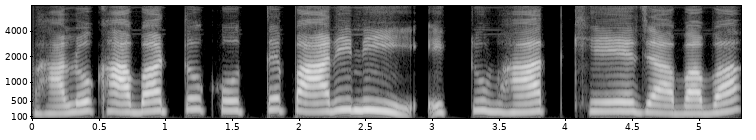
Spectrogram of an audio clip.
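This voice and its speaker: A woman's voice: a little high, slow pace, fairly bright tone, clean tone, no room sound, clean studio sound. A woman voicing a poor, tender, apologetic mother in a scripted cartoon.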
